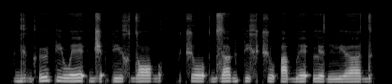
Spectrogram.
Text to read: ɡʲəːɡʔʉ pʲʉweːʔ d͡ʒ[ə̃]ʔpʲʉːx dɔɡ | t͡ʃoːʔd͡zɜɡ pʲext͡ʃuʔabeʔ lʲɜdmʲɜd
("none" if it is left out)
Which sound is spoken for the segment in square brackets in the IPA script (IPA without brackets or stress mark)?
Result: ə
